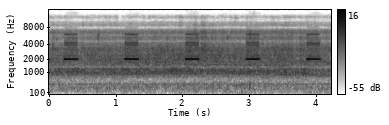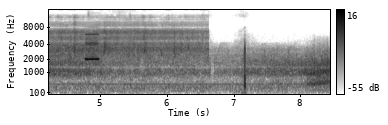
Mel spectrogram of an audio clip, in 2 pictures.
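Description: A large sand-loaded lorry in the Bus Simulator Indonesia game reverses with six evenly spaced warning beeps over a steady engine hum, which then drops off before a sharp click.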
